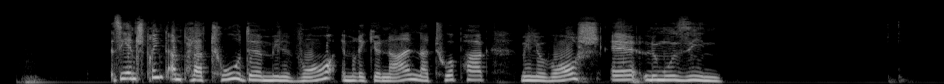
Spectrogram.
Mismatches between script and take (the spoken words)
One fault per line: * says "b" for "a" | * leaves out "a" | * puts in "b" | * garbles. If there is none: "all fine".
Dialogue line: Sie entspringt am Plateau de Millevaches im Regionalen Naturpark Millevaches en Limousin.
all fine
